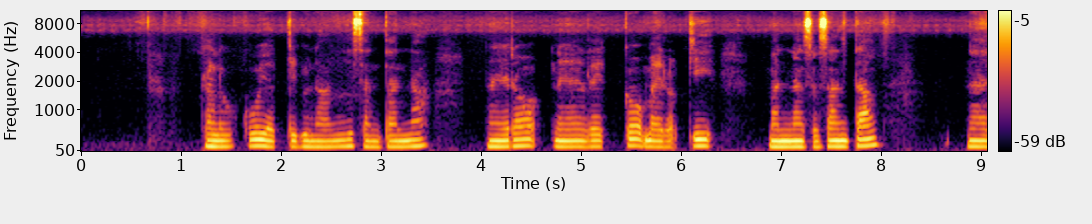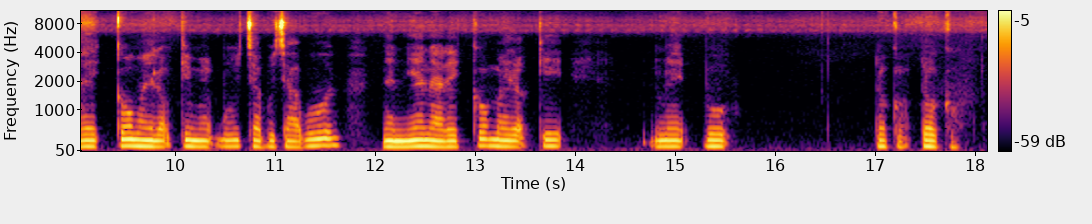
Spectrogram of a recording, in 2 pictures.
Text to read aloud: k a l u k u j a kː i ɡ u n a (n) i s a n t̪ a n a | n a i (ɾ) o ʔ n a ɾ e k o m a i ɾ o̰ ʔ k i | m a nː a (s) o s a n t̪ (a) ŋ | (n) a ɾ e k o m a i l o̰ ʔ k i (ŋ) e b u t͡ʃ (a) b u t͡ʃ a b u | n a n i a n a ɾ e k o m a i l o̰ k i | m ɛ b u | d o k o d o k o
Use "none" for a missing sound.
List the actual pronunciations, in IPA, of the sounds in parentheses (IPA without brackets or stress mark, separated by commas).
ŋ, ɾ, s, a, n, m, a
